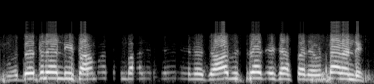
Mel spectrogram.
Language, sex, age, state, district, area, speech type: Telugu, male, 18-30, Andhra Pradesh, Bapatla, rural, conversation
